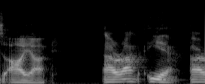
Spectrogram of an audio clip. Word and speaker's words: Arjac: I would say the pronunciation is Ayak.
